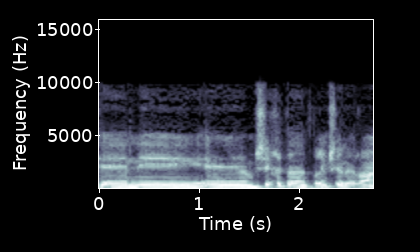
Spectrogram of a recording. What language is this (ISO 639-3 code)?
heb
